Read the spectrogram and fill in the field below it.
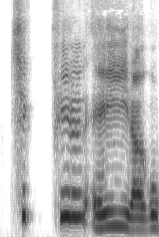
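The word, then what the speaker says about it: Chick-fil-A: 미국에 칙필 A라고 하는 프랜차이즈가 있어요. 치필 A. 여러분 잘 안 들어본 분들이 더 많을 거 같아요. 저도 최근에 알게 된 브랜드예요. 칙필 A라고 보통 발음을 하더라고요.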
